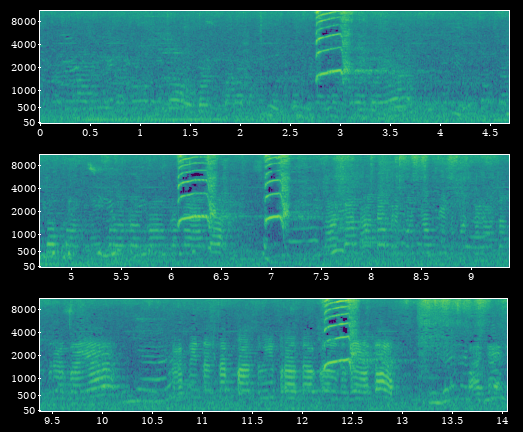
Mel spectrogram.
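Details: At a zoo, while a male deer is being fed, a female deer gives shrill, rising squealing calls a few times over a background of human chatter.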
